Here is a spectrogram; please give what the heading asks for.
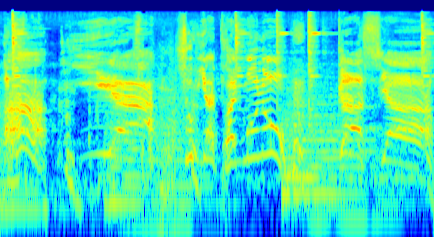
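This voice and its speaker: An actor playing a pompous, boastful yet cowardly army sergeant in a French cartoon dub. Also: male voice, very high-pitched, big pitch swings, very slow, gravelly, heavily acted. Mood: boastful, commanding. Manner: pompous, loud, blustering. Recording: loud music under the voice.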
